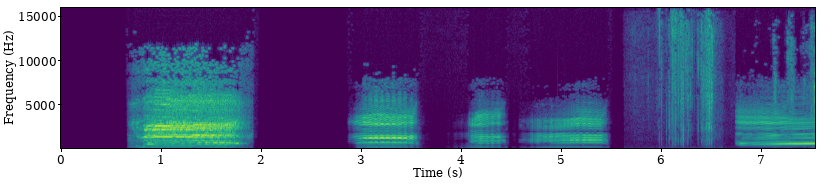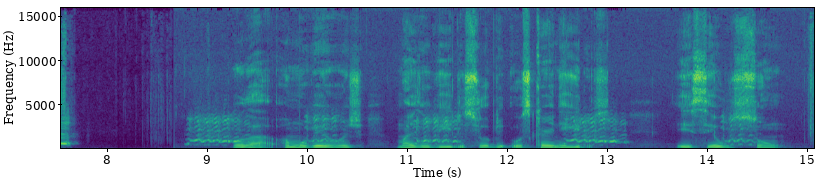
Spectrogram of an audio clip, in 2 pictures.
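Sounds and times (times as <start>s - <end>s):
sheep bleating: 0.7s - 2.0s, 2.9s - 5.5s, 6.7s - 7.8s, 8.8s - 11.8s, 12.4s - 13.3s, 14.0s - 14.7s
rustling: 5.7s - 9.2s.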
